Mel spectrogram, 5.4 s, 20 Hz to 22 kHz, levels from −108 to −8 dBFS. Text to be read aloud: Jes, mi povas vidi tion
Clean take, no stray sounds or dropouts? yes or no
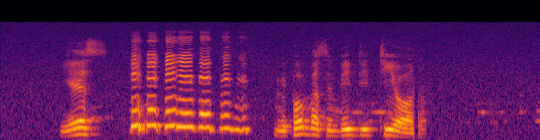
no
